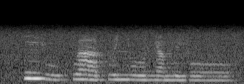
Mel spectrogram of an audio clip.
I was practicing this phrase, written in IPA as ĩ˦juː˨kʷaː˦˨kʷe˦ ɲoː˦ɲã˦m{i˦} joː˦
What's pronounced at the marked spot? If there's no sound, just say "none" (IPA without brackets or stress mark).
ɪ˦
